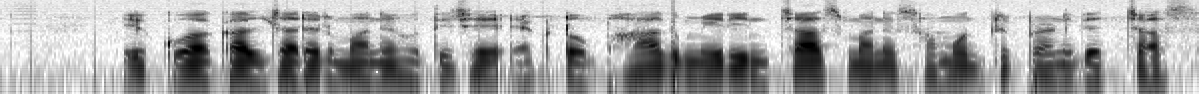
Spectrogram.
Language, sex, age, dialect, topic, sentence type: Bengali, male, 18-24, Western, agriculture, statement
